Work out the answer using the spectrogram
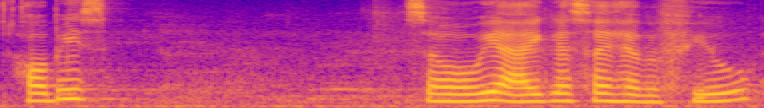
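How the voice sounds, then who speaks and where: A woman's voice: mid-range voice, slow, a little mellow. A middle-aged woman from Israel with an Israeli accent, telling personal stories casually as an interviewee.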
